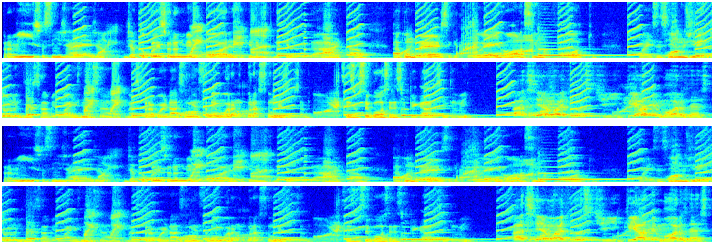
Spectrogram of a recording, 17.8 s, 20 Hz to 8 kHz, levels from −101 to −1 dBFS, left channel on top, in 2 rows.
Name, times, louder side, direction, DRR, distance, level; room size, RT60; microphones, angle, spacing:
voice 1, 0.0-7.5 8.0-12.7 13.1-14.8, left 4 dB, 80° left, 0.5 m, -32 dB
sound 1, 0.9-1.4 1.7-4.6 4.9-13.5 13.8-17.0, left 3 dB, 35° left, 0.5 m, -33 dB
voice 2, 15.2-17.7, right 1 dB, 60° right, 1.5 m, -30 dB
10.5 x 4.4 x 2.5 m
head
